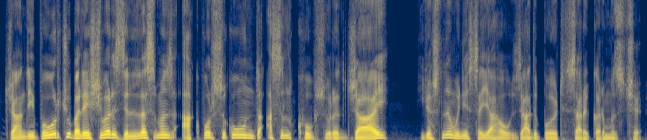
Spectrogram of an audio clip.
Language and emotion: Kashmiri, neutral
